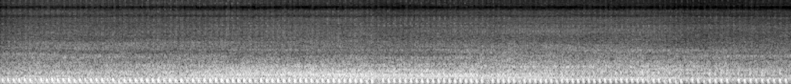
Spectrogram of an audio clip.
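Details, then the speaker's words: Free Honda walk-behind mower fitted with slightly smaller replacement wheels, oil change and plug clean still due: small single-cylinder popping steadily at about three to four pulses a second, no stumbles; runs alright. "This thing runs alright, not bad for a freebie."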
